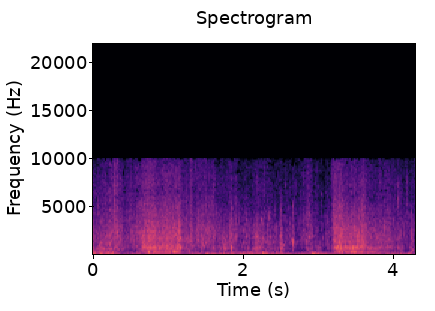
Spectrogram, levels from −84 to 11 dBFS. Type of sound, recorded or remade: recorded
